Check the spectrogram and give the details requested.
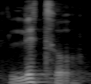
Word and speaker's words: little: Notice how I pronounce the word little. I am emphasizing the T sound here as in little.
